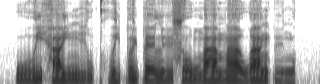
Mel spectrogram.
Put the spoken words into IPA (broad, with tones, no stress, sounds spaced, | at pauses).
w uː˨˥ j h aː˨˧ j ŋ iː˧ w kʷʰ e˨˧ j p ɵ˥ ɥ p ɛː˨˩ l yː˨˩ s o˧ w m aː˨˧ m aː˨ w aː˥ ŋ p yː˨ ŋ ʊ˥ k̚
